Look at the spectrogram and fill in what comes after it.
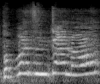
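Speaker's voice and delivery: high-pitched, irritated, snappish tone.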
